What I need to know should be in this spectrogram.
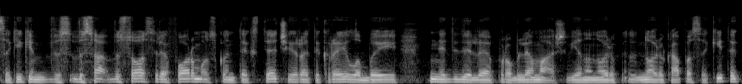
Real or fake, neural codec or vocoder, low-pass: real; none; 9.9 kHz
